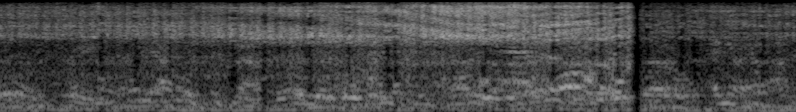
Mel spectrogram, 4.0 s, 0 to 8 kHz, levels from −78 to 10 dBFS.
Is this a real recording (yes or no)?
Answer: no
